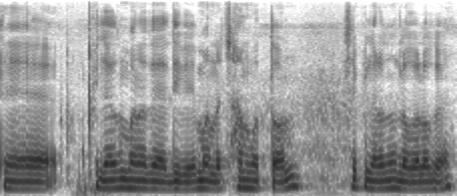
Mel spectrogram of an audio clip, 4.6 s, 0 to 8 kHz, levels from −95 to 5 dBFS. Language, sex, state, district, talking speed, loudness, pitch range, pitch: Chakma, male, Tripura, Dhalai, 170 wpm, -17 LUFS, 115-130 Hz, 120 Hz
